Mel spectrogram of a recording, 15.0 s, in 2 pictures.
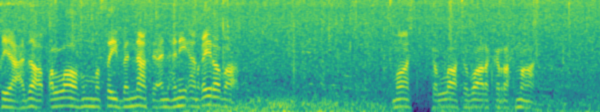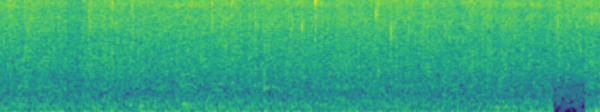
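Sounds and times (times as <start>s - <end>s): heavy rain on stone paving: 0.0s - 15.0s.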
